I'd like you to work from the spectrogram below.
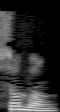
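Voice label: "sombong", Indonesian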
